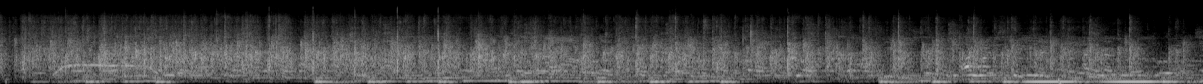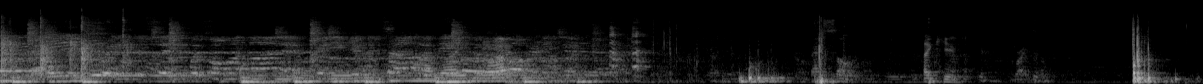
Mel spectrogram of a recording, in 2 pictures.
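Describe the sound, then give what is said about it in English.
A loud round of audience applause with dense clapping and some cheering, holding steady for about fifteen seconds before thinning out into scattered claps and fading away. “Please, huge round of applause.”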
